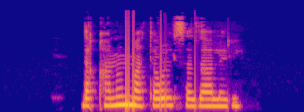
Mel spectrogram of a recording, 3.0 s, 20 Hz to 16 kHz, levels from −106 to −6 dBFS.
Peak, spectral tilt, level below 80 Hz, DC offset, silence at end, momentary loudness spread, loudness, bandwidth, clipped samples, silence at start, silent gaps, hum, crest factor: -12 dBFS; -5 dB/octave; -62 dBFS; under 0.1%; 0.65 s; 11 LU; -26 LUFS; 11 kHz; under 0.1%; 0.8 s; none; none; 16 dB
